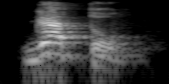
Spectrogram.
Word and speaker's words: gato: Gato, gato. La penúltima sílaba es la que lleva mayor entonación de voz.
